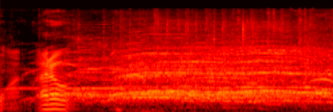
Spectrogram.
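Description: A live improv festival audience in Chicago cheers and whoops, a broad sustained roar of voices following a brief spoken exclamation.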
